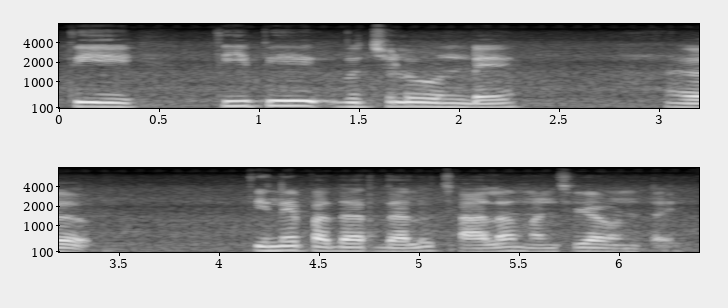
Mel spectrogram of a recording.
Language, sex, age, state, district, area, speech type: Telugu, male, 18-30, Telangana, Suryapet, urban, spontaneous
